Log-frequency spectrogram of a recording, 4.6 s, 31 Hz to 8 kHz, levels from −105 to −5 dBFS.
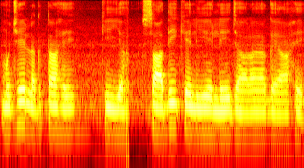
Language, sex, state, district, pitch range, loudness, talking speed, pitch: Hindi, male, Madhya Pradesh, Dhar, 105-120 Hz, -20 LUFS, 160 wpm, 115 Hz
